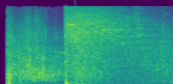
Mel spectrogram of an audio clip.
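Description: Shattering sound effect for an animated logo breaking apart: a first crash right at the start, then a louder smash a little under a second in, trailing off in a fading crumble of breaking debris.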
